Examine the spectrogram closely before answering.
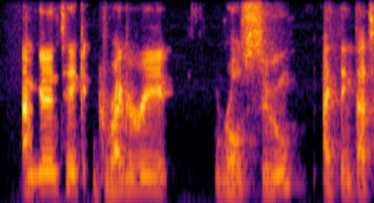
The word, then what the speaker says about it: Rousseau: I'm going to take Gregory Rousseau. I think that's how you pronounce it.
